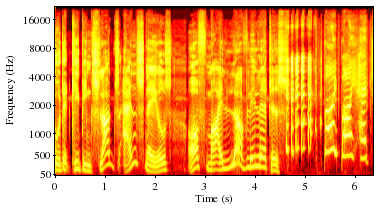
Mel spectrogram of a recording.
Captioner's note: giggles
